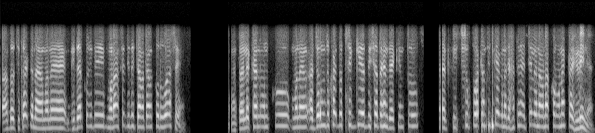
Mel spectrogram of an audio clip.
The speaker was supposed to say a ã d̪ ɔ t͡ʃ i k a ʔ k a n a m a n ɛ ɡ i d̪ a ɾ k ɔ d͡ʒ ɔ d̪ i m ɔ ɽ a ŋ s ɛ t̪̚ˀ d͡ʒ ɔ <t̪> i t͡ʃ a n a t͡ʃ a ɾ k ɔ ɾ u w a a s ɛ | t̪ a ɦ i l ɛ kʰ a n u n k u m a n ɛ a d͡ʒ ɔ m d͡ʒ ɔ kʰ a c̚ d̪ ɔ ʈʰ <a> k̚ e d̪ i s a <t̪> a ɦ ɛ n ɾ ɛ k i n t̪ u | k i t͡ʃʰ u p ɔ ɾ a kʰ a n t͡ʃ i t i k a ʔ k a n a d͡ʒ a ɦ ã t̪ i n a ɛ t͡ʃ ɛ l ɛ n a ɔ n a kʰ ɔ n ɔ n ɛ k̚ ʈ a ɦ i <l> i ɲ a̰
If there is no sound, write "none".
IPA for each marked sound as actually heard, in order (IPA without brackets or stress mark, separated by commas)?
d̪, i, t̪, ɽ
